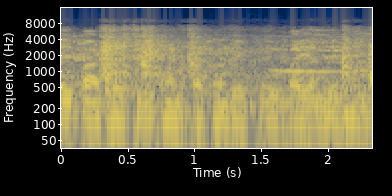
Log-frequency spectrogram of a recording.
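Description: A man speaking, with light clinking in the background.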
